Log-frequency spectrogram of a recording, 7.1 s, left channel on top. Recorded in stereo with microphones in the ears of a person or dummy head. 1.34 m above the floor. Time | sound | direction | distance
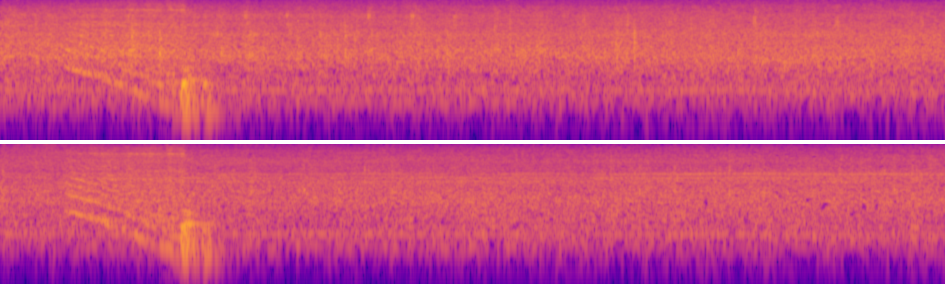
0.5 | a squeak | 80° right | 4 m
